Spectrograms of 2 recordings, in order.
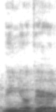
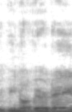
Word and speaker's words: Vinho Verde: Vinho Verde, yes, that's how you say it. Not necessarily Vino Verde, but if you come in and say Vino Verde, we'll know what you mean.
